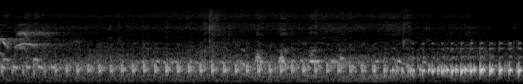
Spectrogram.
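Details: Cururu toads (Rhinella marina) in a lake in Brazil's Atlantic forest give a continuous rapid pulsed trill, a low buzzing rattle that swells louder near the end, with a brief high whistle at the start.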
